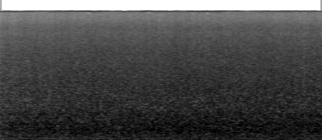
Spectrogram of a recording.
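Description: Water cascades thunder through caverns inside the rock of a valley wall, a dense, unbroken roar that stays loud and even throughout.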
